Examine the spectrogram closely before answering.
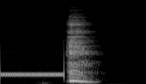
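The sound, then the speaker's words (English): A telephone dial tone holds as a steady, even hum for just over half a second, then breaks off into a brief, louder noisy burst that fades quickly to silence. “is going to dial a number here”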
